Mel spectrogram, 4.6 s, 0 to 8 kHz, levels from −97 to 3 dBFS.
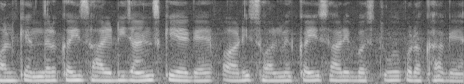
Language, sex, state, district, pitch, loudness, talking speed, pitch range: Hindi, male, Uttar Pradesh, Jyotiba Phule Nagar, 145 Hz, -17 LUFS, 235 wpm, 140-150 Hz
